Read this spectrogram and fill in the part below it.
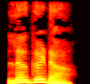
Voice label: "ಲಗಾಟಿ", Kannada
